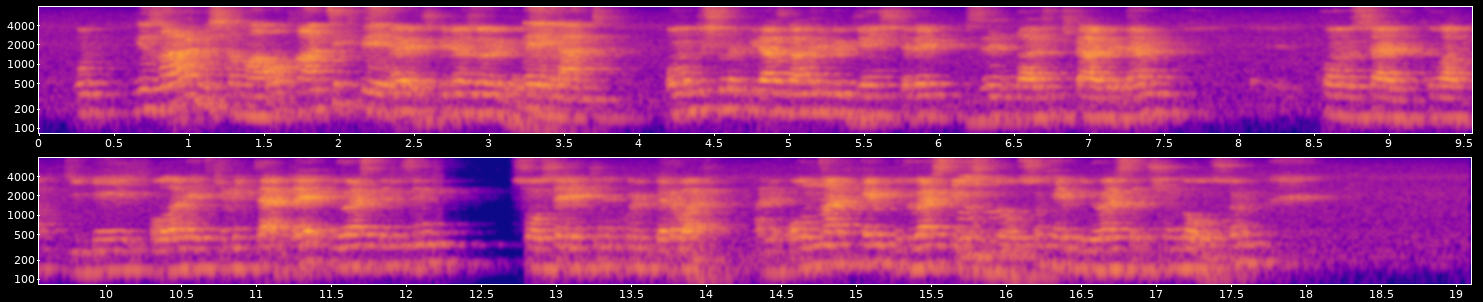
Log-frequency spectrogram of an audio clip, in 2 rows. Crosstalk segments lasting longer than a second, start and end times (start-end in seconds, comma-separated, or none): none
